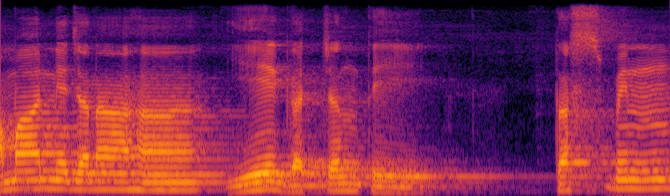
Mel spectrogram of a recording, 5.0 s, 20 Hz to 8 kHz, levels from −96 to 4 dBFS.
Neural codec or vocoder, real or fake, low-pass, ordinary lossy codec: none; real; 7.2 kHz; Opus, 64 kbps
